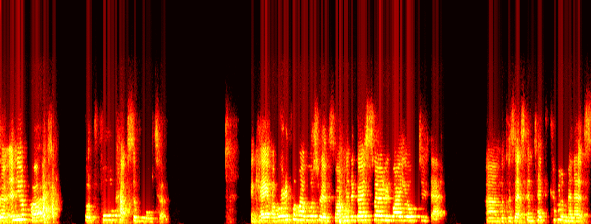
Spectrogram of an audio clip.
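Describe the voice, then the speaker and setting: Using long, frequent pauses, a woman with a New Zealand accent speaks at a high pitch and a moderate pace, with ordinary pitch variation. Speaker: cooking class teacher. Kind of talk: cooking class.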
